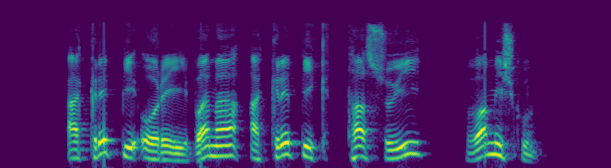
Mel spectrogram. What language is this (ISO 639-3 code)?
lzz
